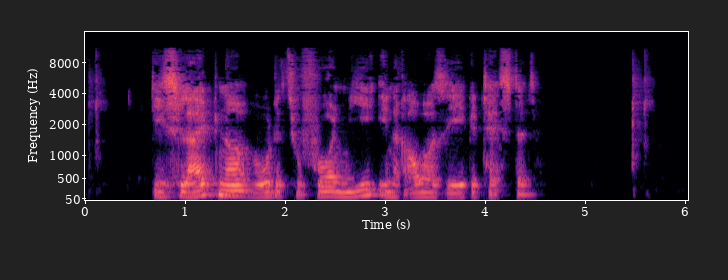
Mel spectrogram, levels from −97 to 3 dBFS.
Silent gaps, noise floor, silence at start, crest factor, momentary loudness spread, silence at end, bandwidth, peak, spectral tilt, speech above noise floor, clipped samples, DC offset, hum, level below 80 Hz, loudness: none; under -90 dBFS; 0.1 s; 22 dB; 21 LU; 0.4 s; 11.5 kHz; -8 dBFS; -3.5 dB/octave; over 62 dB; under 0.1%; under 0.1%; none; -60 dBFS; -27 LUFS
